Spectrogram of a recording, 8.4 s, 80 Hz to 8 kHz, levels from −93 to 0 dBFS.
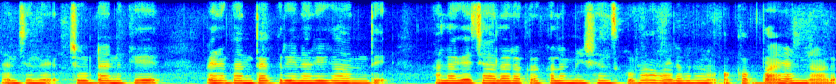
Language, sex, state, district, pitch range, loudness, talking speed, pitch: Telugu, female, Andhra Pradesh, Sri Satya Sai, 205-220 Hz, -16 LUFS, 95 wpm, 215 Hz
